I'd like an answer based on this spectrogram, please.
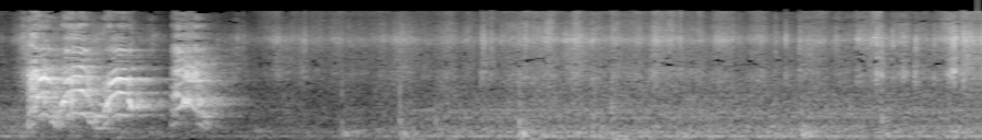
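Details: Seven-week-old puppies; two loud high-pitched yapping barks at the start, then quieter rustling and faint movement sounds.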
